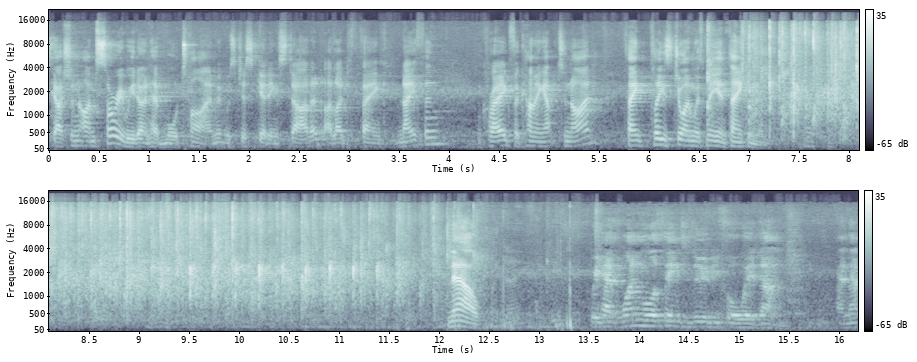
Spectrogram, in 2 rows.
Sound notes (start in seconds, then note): 8.1 audience claps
